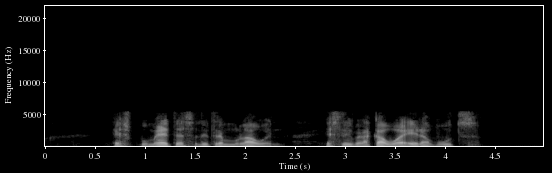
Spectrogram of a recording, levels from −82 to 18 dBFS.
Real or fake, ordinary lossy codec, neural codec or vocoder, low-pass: real; AAC, 48 kbps; none; 5.4 kHz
